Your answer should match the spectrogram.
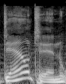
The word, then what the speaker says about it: Downton: And it was the same thing with Downton, where I just thought that was like an accent thing where they don't say downtown. – They don't pronounce the W. – No, yeah. – Or the second W.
